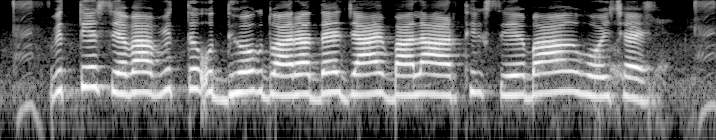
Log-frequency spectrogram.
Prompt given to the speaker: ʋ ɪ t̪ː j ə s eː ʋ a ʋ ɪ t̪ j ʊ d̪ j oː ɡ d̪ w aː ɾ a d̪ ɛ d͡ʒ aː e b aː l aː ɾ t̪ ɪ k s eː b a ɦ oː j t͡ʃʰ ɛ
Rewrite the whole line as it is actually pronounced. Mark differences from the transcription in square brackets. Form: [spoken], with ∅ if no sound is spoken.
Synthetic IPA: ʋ ɪ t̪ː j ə s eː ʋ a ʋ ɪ t̪ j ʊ d̪ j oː ɡ d̪ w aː ɾ a d̪ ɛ d͡ʒ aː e b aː l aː ɾ [t̪ʰ] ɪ k s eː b a ɦ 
